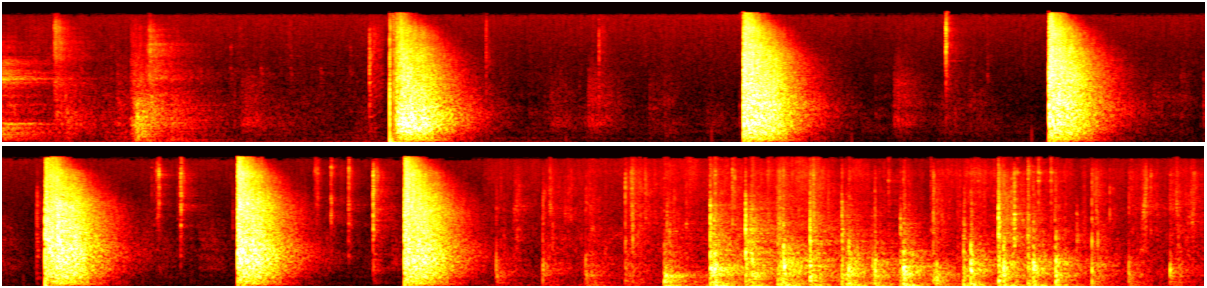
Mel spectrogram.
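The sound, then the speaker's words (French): Gunshots ring out as six loud, sharp bangs, each with a quick fading tail and spaced unevenly a few seconds apart. A few fainter knocks come before them, and a dense rumbling clatter follows at the end. “Vous avez entendu ? Je suis pas sourde. Combien de coups de feu ? Deux.”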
